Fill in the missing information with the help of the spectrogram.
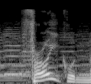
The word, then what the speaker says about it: Freuchen: Eh, mira, fíjate, me estás hablando de Freukun, ¿no? – Se pronuncia así.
